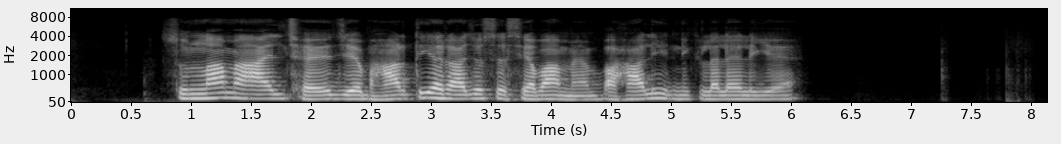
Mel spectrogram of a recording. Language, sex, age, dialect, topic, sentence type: Maithili, male, 18-24, Bajjika, banking, statement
